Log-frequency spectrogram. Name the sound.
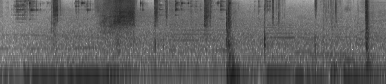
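car door opening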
